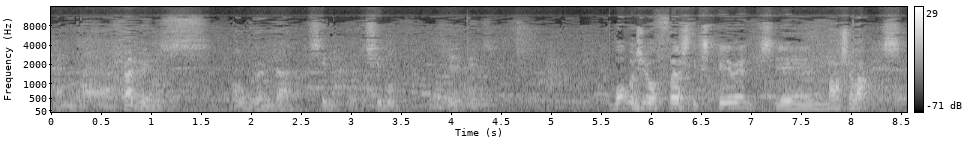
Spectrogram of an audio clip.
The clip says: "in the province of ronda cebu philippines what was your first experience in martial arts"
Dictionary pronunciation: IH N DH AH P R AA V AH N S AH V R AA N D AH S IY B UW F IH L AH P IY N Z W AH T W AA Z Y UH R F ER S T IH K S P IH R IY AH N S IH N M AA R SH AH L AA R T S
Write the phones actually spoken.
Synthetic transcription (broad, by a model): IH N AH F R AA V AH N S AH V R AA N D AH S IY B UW F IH L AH P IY N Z W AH T W AA Z Y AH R F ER S T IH K S P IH R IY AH N S IH N M AA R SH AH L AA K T S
